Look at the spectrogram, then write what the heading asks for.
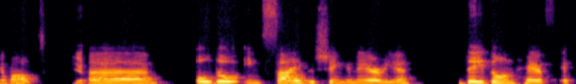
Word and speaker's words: Schengen: I will, All right, let's see what the question was before we go to Schengen, rhyming with penguin.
